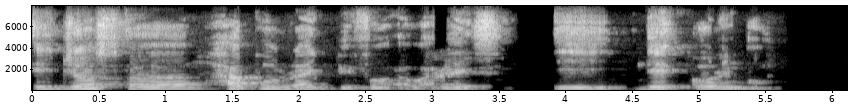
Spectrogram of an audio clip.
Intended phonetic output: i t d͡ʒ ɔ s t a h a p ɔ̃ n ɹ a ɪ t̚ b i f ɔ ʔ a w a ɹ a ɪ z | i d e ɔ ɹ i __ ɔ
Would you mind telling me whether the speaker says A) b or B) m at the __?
A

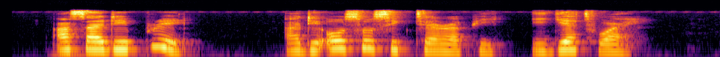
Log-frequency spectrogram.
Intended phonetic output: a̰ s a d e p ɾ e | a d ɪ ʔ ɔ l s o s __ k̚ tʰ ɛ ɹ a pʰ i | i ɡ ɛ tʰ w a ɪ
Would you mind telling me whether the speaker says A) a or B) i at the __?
B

